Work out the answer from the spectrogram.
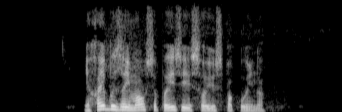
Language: Belarusian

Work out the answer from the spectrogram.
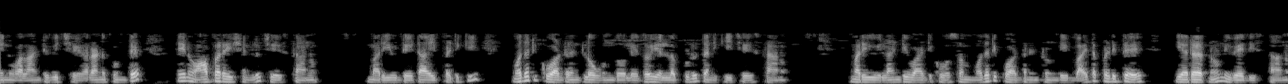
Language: Telugu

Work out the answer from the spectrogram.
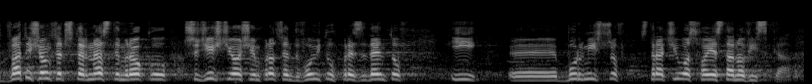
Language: Polish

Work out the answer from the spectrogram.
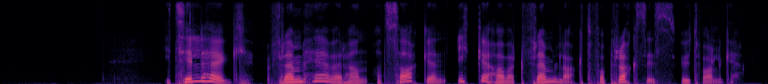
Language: Norwegian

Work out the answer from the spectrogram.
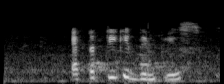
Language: Bangla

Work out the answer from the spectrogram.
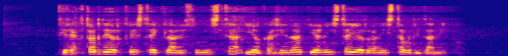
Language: Spanish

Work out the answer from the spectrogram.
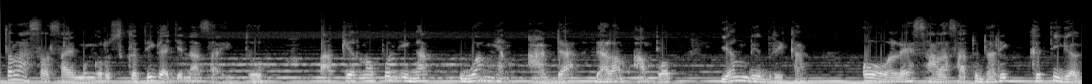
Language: Indonesian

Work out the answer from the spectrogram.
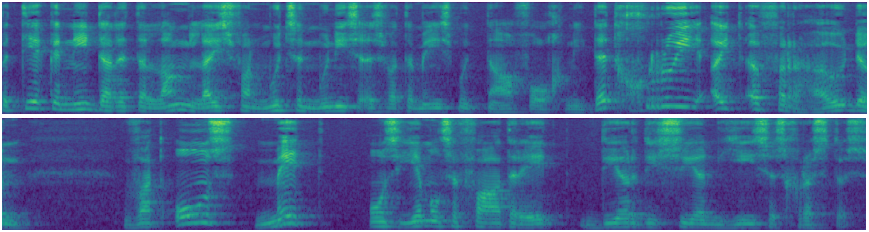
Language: Dutch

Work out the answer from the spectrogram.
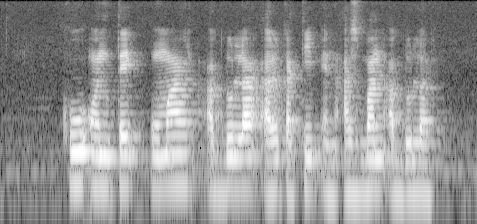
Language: English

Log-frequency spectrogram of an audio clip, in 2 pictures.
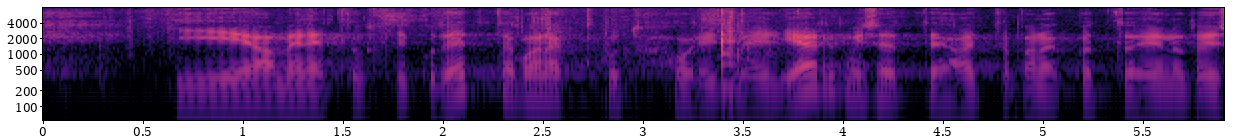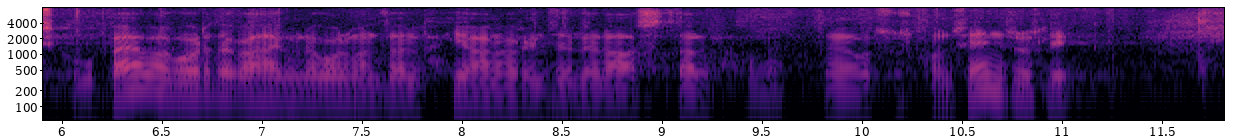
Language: Estonian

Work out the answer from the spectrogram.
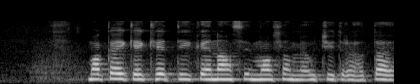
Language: Maithili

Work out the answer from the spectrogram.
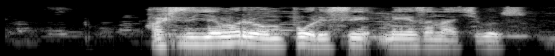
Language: Kinyarwanda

